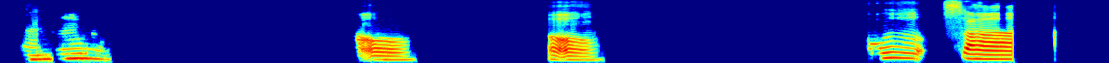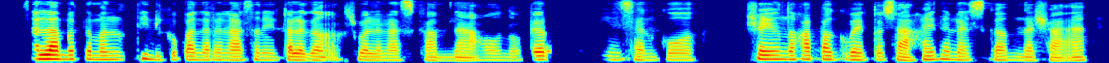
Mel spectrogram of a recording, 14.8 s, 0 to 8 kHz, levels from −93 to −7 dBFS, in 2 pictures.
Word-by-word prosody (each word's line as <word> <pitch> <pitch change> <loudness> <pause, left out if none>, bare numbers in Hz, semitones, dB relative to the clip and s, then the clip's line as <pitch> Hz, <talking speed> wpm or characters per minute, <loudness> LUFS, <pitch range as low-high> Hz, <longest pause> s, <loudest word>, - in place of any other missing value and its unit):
Ano. 205 +2 0 1.6
Oo. 170 -1 +4 0.9
Oo. 165 -1 +5 1.8
O 245 +1 +1
sa 210 -4 +8 1.0
salamat 200 -1 +6
naman 180 -2 -4
at - - -68
hindi 200 -6 -4
ko - - -8
pa 170 0 -3
naranasan 160 0 -6
yung 160 - -16
talagang 155 -1 -1
actual 155 -4 -7
na 150 0 -7
na-scam 150 -1 -5
na 140 -1 -5
ako 155 - -12
'no. 145 -1 -13
Pero 180 +1 -1 0.3
pinsan 170 -3 -9
ko, 160 -1 -7 0.3
siya 190 -1 +1
yung 190 - -5
nakapagkuwento 180 -3 -3
sa'kin 170 +4 -3
na 175 -4 -5
na-scam 155 -1 -5
na 145 -1 -7
siya. 145 +1 -5
170 Hz, 125 wpm, -23 LUFS, 155-190 Hz, 1.8 s, sa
